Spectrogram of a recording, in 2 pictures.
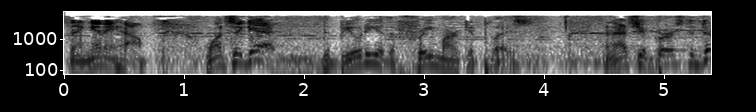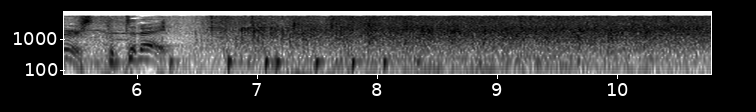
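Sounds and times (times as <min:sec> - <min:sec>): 
speech: 0:00.0 - 0:07.3
crowd applause: 0:06.5 - 0:10.7.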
